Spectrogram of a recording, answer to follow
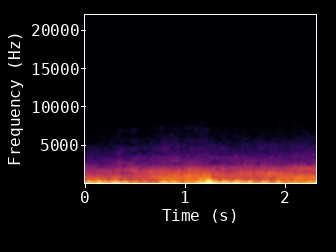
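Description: Wind buffeting the camera's microphone in a rough, uneven low rumble, over the noise of street traffic.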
